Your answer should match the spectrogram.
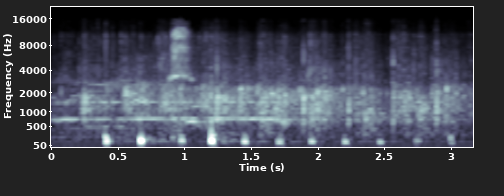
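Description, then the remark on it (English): A large crowd gives the Lord a sustained round of applause, dense and loud throughout, with a steady rhythmic low thump pulsing beneath the clapping and indistinct voices mixed in. “Give the Lord a round of applause for my wife.”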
